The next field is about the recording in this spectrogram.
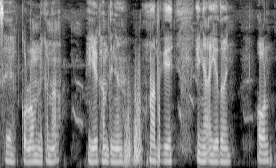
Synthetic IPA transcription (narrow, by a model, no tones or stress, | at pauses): sekolomlikanãʔ | ijəkant̪iɲãonãt̪ekiiɲãʔjəd̪oɲ | ol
